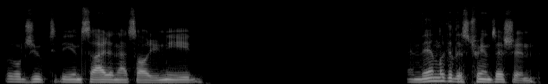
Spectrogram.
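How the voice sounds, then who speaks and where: A man's voice: on the low side, fairly even intonation, normal speed, no echo. Guy doing sports breakdown commentary, explains the plays like a coach, dry close recording no room sound. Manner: instructive, explanatory. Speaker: sports analyst. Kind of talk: analytical play-by-play commentary.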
